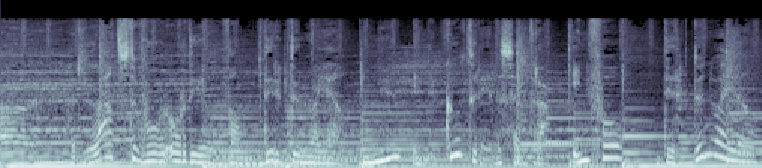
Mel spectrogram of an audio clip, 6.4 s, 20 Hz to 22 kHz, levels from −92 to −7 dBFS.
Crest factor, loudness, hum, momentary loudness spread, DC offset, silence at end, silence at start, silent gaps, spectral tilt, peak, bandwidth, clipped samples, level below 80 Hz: 14 dB; -19 LUFS; none; 4 LU; under 0.1%; 0 s; 0 s; none; -5.5 dB/octave; -4 dBFS; 14 kHz; under 0.1%; -28 dBFS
